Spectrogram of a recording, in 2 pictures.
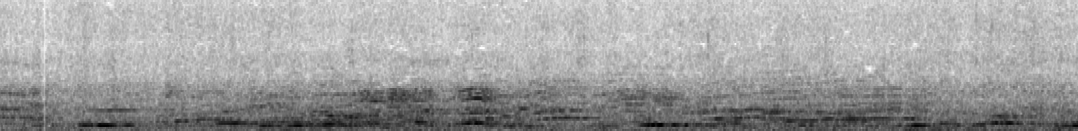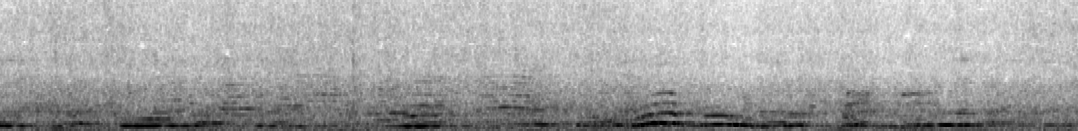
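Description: Several spectators' voices shouting and calling over one another, over the steady splashing of freestyle swimmers racing through the water.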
